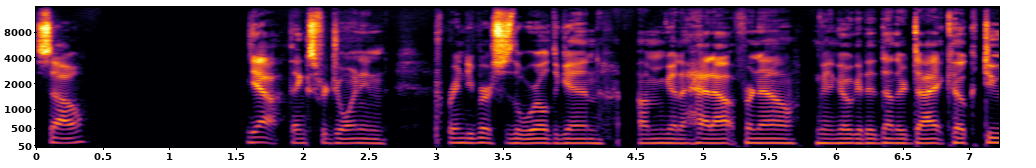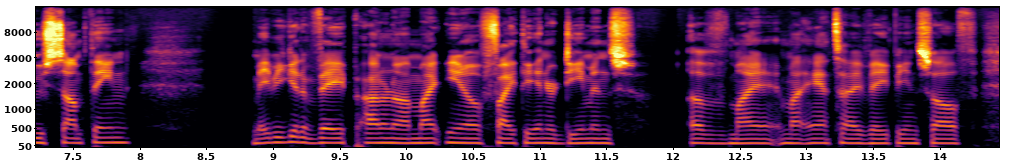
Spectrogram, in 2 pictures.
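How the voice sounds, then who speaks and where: Mumbling in a monotone, flat way, a man of medium pitch leaves long, frequent pauses on a very clean recording with a silent background. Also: moderate pace, very even loudness. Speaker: YouTuber. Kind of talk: casual monologue. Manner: mumbling, words run together.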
